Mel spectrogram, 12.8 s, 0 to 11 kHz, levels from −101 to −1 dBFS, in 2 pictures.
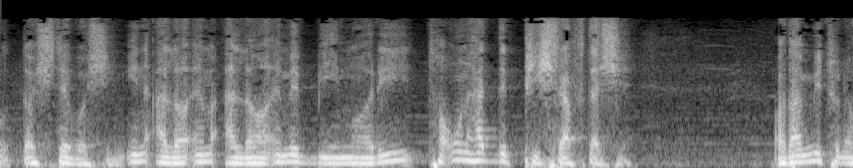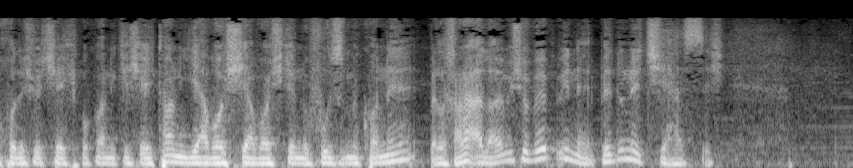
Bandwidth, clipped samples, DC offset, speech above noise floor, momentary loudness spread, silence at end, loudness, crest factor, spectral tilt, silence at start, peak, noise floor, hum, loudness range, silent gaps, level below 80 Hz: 7.8 kHz; under 0.1%; under 0.1%; 34 dB; 7 LU; 1 s; -15 LUFS; 14 dB; -7 dB/octave; 0 s; 0 dBFS; -47 dBFS; none; 4 LU; none; -28 dBFS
